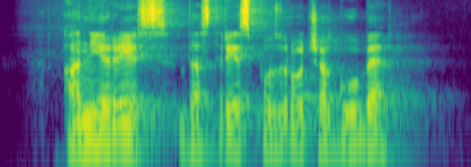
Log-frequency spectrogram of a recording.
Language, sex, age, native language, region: Slovenian, male, 30-49, Slovenian, Posavska region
